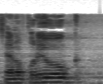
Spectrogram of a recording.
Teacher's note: ممكن تسهلها كالواو سنقرئك باعتبار حركتها سنقرئك، وممكن تبدلها إلى ياء باعتبار ما قبلها سنقريك، لكن أن تسهلها كالياء هذا مستحيل.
